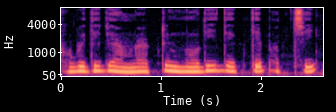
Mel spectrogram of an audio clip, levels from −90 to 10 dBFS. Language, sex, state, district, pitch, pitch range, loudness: Bengali, male, West Bengal, Cooch Behar, 150 Hz, 145-160 Hz, -13 LUFS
